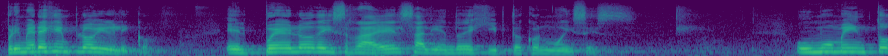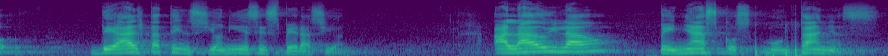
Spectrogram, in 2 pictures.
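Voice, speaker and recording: High-pitched male preacher delivering a sermon with questions to the flock. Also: animated, unhurried. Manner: rhetorical questions, swings from loud to hushed.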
